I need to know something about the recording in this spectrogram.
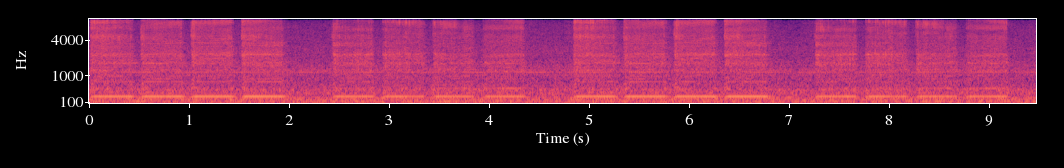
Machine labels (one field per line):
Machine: slide rail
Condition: abnormal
